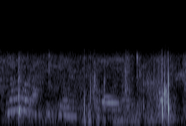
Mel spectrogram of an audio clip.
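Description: Faint, brief wordless vocal sounds from a person, with a few light clicks of handling.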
